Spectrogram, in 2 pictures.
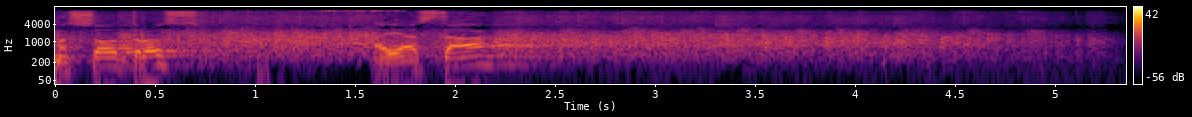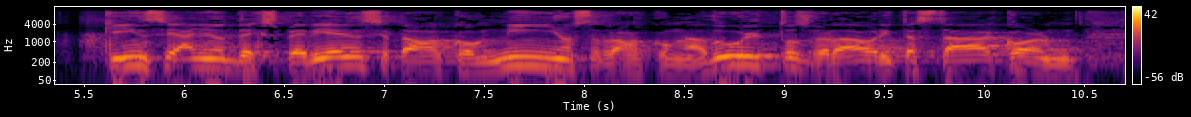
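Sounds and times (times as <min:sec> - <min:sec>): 
speech: 0:00.0 - 0:01.0, 0:01.6 - 0:02.6, 0:05.6 - 0:10.6
crowd applauding: 0:00.0 - 0:06.0.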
